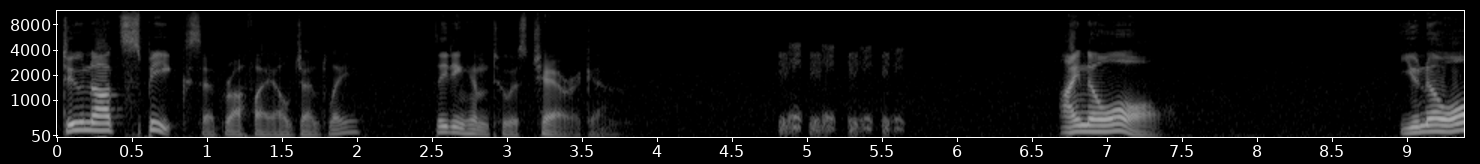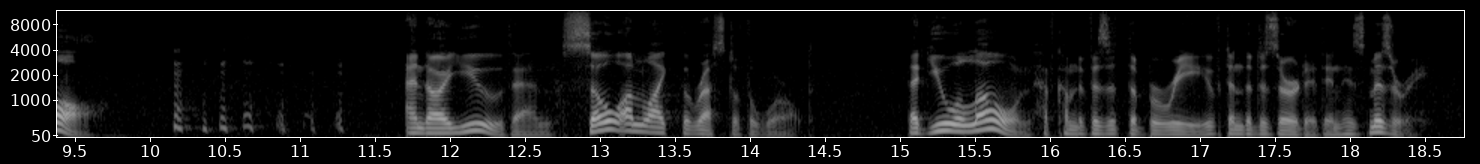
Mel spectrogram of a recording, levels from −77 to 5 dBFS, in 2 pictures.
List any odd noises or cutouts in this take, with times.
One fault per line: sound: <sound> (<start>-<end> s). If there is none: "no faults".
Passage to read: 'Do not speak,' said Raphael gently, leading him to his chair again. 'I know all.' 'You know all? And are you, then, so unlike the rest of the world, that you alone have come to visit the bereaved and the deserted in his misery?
sound: laugh (4.8-5.7 s)
sound: laugh (10.1-11.3 s)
